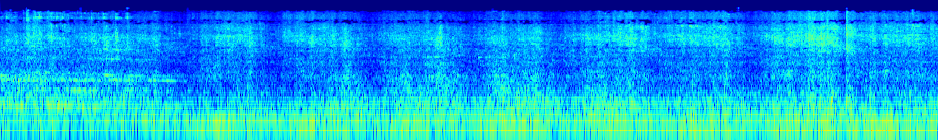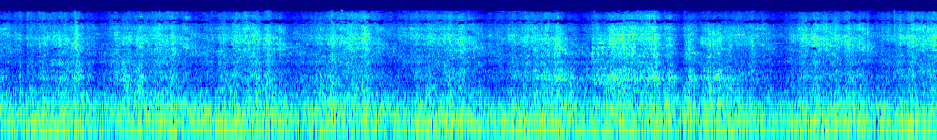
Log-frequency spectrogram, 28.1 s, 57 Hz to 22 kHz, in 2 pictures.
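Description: Freight train of loaded container flatcars rolling past close by: a steady heavy rumble with the repeated clatter of wheels over rail joints. A held tone from the passing 2TE116U diesel locomotive dies away in the first two or three seconds.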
